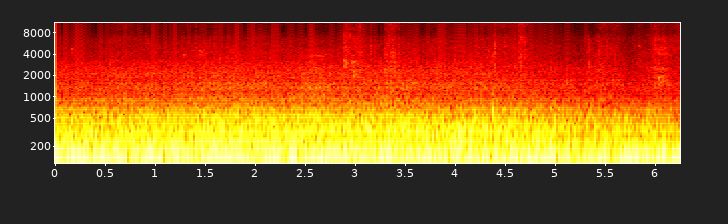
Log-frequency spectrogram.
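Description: Car climbing a slight incline in third gear, a steady close engine drone and road rumble inside the cabin, unbroken for several seconds with no talking.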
